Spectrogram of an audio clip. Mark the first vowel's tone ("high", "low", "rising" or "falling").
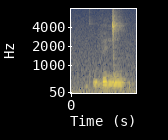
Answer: low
